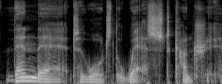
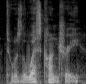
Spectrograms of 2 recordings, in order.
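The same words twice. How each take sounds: First: Drawn-out posh English accent. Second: Said in the usual way. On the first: Shown as a demonstration. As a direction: say it slowly in upper-class English. Switches from posh demo to own accent.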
